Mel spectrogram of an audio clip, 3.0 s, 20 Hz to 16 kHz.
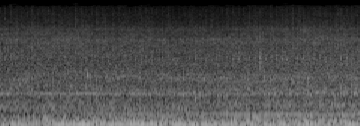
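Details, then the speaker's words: Hyundai H1 G4KG engine, about 365,000 km, being checked for blown head gasket; loud steady idle with fine metallic rattle from top; mechanic suspects worn chain guide, metal on metal; timing chain rattle from worn chain guide. "yung chain sa chain baka ubos na rin yung ano ubos na rin yung guide nagme metal to metal na"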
